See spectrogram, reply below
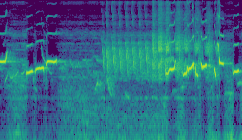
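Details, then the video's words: Oriental magpie-robin singing for therapy to encourage quick beak opening; sliding whistled notes, then a rapid rasping rattle overlaid by more whistles and warbles. "terapi KACER cepat buka paruh"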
